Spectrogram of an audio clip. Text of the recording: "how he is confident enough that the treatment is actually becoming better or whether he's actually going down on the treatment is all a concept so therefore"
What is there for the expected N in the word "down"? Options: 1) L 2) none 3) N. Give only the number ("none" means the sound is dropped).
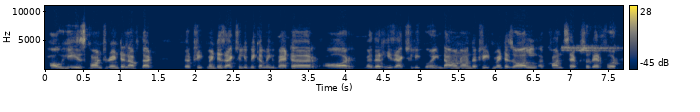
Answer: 3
